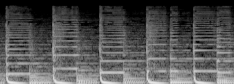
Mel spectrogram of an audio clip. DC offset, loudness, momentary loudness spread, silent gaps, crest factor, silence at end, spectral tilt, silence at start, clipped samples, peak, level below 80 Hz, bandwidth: under 0.1%; -14 LUFS; 2 LU; none; 12 dB; 0 s; -6 dB/octave; 0 s; under 0.1%; 0 dBFS; -16 dBFS; 16.5 kHz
